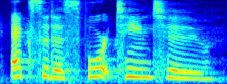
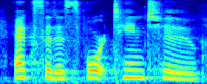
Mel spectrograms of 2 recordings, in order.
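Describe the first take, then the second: No difference in how they are said.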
